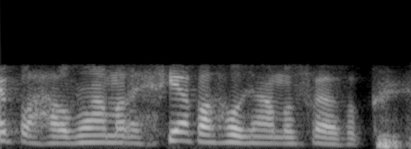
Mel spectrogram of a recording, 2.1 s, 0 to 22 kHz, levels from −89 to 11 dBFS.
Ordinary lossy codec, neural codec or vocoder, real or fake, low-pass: none; codec, 16 kHz, 0.8 kbps, ZipCodec; fake; 3.6 kHz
